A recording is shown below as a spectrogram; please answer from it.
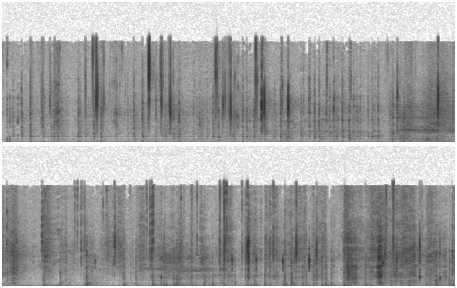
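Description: Fingertips and nails rub and tap the surface of a large, thin sheet of stiff white cardstock, a printed affirmations poster held upright in one hand with its back side facing out. Dry, crinkly scratching mixes with quick, soft taps and bright flicks over a low rumble, and the taps grow louder and denser toward the end.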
